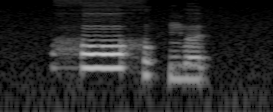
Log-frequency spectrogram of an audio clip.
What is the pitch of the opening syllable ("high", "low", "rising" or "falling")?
high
